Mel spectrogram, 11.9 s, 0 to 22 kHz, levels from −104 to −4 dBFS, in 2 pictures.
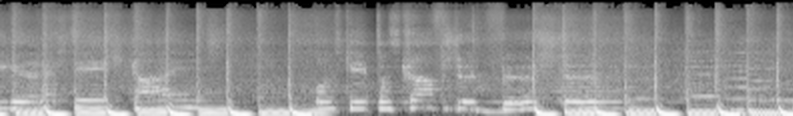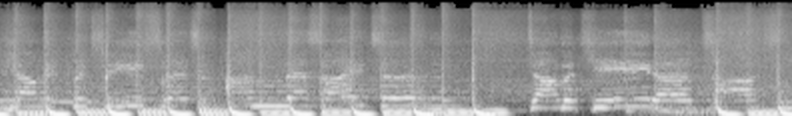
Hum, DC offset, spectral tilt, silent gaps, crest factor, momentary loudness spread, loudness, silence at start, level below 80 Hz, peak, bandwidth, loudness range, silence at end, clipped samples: none; under 0.1%; -5 dB/octave; none; 10 dB; 5 LU; -18 LUFS; 0 s; -18 dBFS; -6 dBFS; 19.5 kHz; 2 LU; 0 s; under 0.1%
